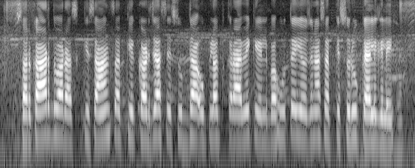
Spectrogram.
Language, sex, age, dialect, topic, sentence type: Magahi, male, 18-24, Western, agriculture, statement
